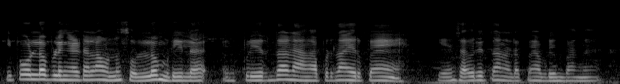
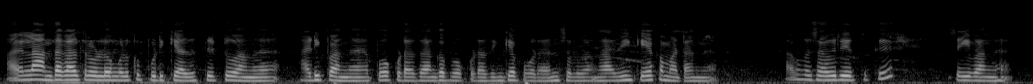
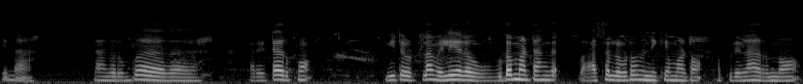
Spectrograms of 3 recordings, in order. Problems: none marked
